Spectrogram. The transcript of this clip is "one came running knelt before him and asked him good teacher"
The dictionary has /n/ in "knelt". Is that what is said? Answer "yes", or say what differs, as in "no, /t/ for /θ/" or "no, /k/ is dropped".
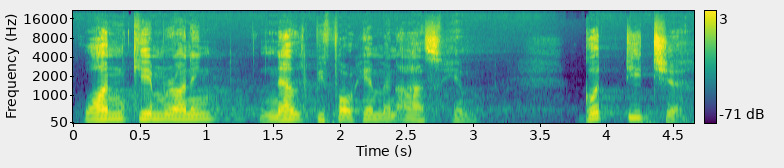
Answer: yes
